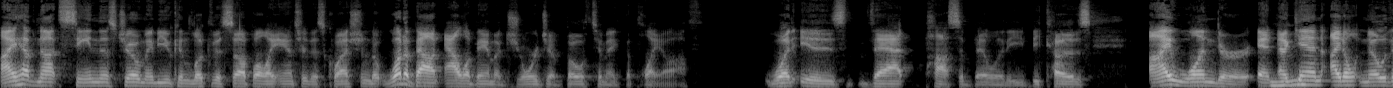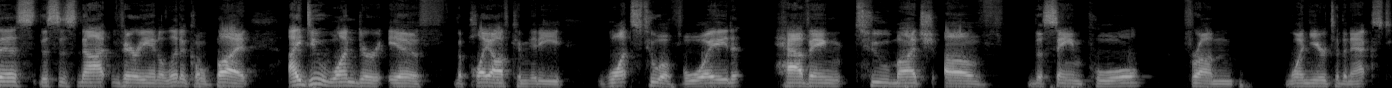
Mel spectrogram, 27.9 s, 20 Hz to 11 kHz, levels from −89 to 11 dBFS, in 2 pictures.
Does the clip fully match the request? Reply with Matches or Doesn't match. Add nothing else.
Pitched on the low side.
Matches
